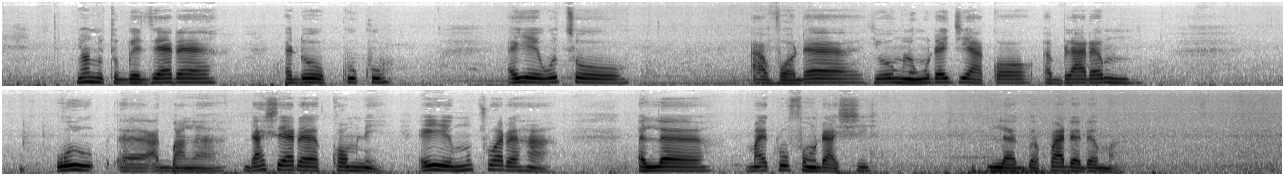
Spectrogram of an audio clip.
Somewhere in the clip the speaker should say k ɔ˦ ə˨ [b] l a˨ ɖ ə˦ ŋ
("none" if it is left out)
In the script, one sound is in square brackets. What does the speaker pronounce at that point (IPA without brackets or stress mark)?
b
